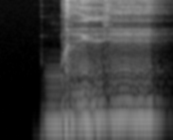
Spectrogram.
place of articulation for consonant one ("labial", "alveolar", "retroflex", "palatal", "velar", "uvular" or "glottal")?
labial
